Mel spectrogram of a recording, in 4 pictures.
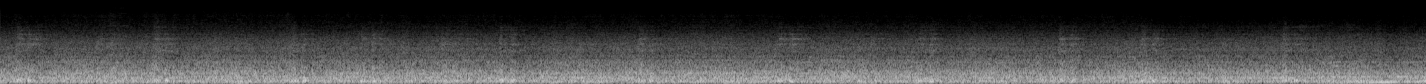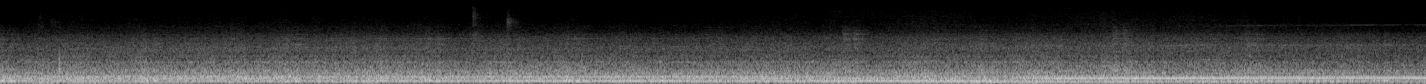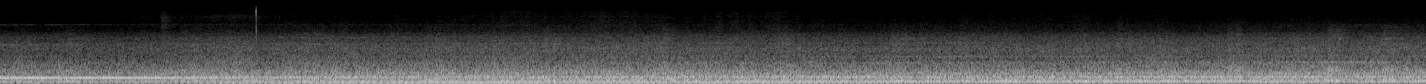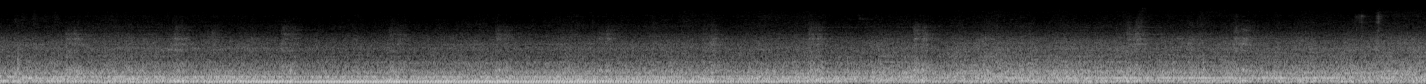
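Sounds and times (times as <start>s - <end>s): diesel engine drone: 0.0s - 57.0s
faint wheel clicks on rails: 22.6s - 23.0s, 44.4s - 44.9s, 45.5s - 45.9s, 46.6s - 47.0s, 47.6s - 48.1s, 48.7s - 49.0s, 50.8s - 52.8s.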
